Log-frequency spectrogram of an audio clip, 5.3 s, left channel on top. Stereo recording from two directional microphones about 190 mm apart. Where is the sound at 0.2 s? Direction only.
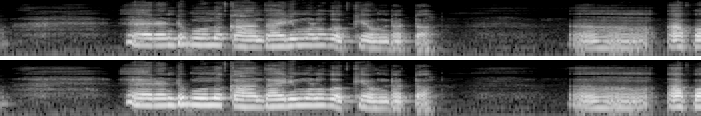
25° right (ahead or behind).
